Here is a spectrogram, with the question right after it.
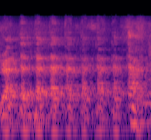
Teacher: it's syllable-timed English, and there are 400 million people who speak like that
